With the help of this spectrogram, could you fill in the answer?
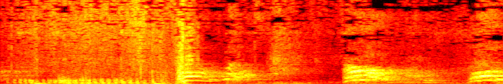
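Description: A dog barks and yelps loudly, a rough growly burst followed by two sharper, higher barks with a brief pause between them.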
